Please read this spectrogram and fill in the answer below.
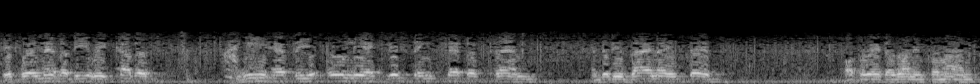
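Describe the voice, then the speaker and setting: A cold, commanding saboteur chief in a 1930s radio drama. He issues clipped orders in a flat monotone. It comes through as a tinny shortwave recording. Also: medium pitch, normal speed, slight background noise. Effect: heard as a recorded shortwave message.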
